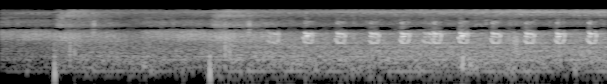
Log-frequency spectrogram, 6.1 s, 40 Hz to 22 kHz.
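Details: Wild turkey calling on February 6, 2011 at 6:11 PM: after a quiet start with two low thumps, about ten short, even yelping notes repeat roughly three times a second over steady background hiss.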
